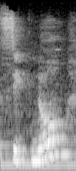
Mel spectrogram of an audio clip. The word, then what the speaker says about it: sign: comes from the word signal and we first had the word signal and then when they needed the word sign it was too hard to pronounce that g so they made it silent um southern you've got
